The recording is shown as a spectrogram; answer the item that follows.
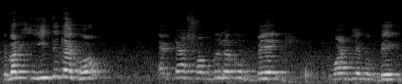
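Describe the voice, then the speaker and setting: A woman's voice: high-pitched, steady tone, fairly quick, dark tone. A woman teaching English vowel sounds to pupils, patiently repeating words and asking questions to check they follow. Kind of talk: Bengali-language grammar lesson. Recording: roomy, distant, faint background hiss.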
